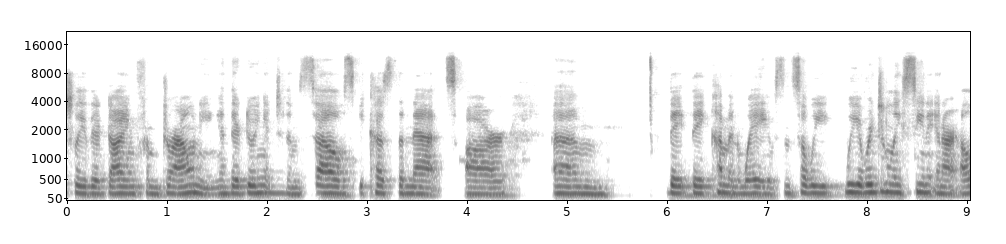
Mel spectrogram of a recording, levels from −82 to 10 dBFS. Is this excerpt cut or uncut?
uncut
